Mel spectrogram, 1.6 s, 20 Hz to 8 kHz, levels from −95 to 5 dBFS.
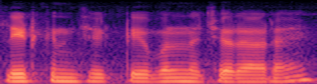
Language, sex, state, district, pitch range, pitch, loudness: Hindi, male, Chhattisgarh, Balrampur, 125-135 Hz, 130 Hz, -20 LUFS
